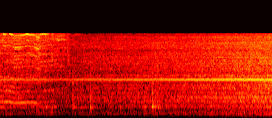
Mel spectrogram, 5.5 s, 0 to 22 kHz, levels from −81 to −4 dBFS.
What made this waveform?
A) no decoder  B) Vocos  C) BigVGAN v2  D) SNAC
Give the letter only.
C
